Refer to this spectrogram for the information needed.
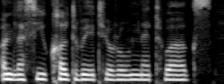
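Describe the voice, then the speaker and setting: Soft-spoken woman from India. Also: on the low side, monotone, normal speed, no echo, clean studio sound. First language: not English. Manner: thoughtful, many ums. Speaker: guest researcher. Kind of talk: casual podcast conversation.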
